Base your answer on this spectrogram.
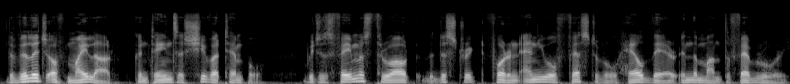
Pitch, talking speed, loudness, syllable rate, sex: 90 Hz, 190 wpm, -21 LUFS, 5.6 syllables/s, male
